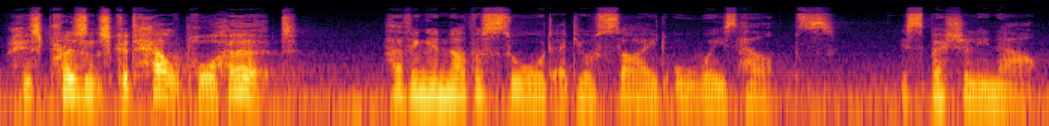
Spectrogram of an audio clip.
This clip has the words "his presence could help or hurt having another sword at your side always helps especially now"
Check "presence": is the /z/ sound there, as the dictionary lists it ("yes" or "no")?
yes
